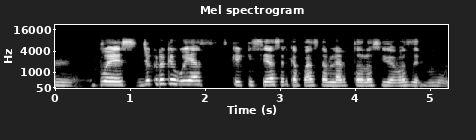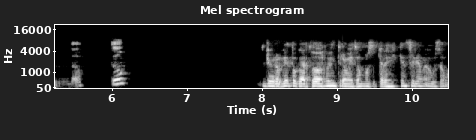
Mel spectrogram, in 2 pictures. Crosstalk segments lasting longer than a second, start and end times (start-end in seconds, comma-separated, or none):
none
